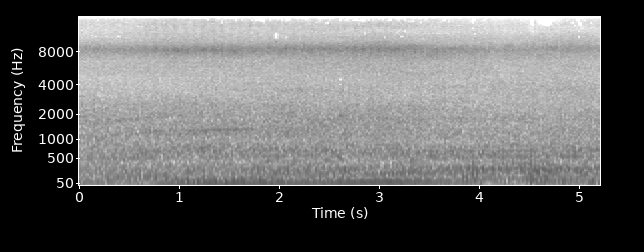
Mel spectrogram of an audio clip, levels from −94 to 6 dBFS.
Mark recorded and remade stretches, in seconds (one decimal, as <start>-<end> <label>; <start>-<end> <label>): 0.0-4.1 recorded; 4.1-4.8 remade; 4.8-5.2 recorded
